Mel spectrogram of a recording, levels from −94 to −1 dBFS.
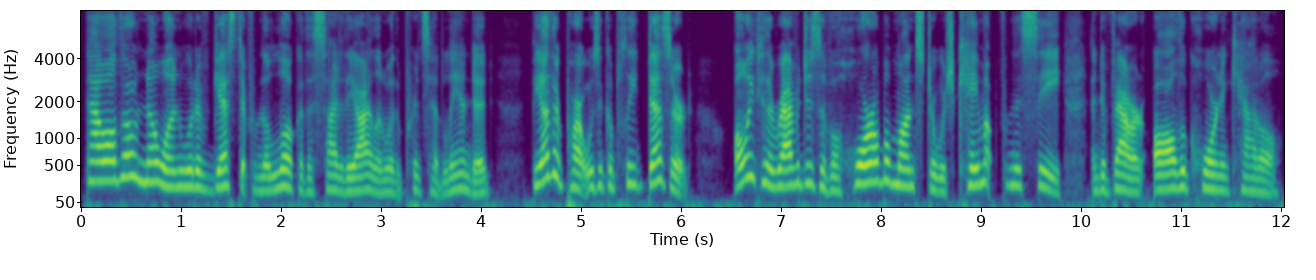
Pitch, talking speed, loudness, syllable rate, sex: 205 Hz, 250 wpm, -20 LUFS, 6.5 syllables/s, female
